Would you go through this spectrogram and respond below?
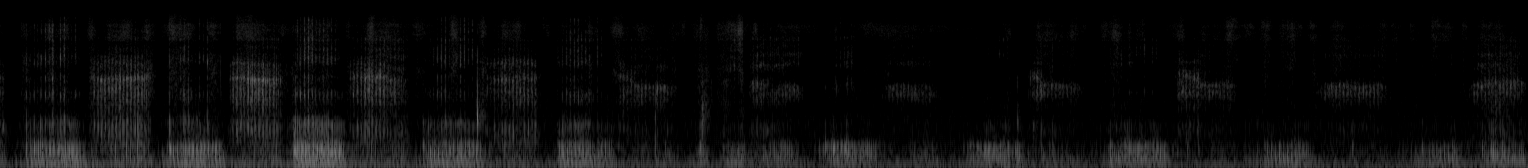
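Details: Kittens purring indoors in a cuddle room: a soft, rhythmic rumbling purr pulsing with each breath, about once a second and fairly even throughout, with nothing else clearly heard.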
